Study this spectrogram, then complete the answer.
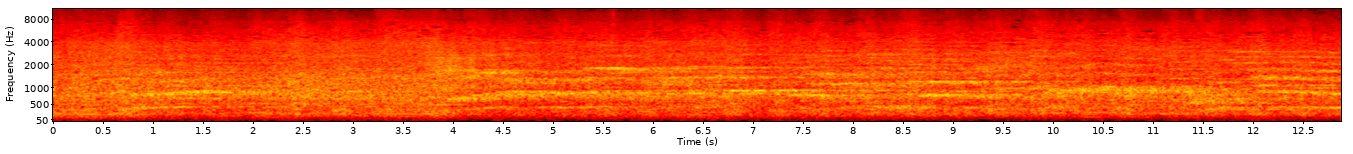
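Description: A large crowd chants and cheers steadily in a big echoing stadium.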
